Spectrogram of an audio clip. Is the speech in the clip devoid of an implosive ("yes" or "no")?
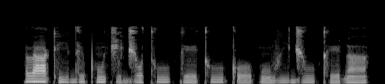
no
